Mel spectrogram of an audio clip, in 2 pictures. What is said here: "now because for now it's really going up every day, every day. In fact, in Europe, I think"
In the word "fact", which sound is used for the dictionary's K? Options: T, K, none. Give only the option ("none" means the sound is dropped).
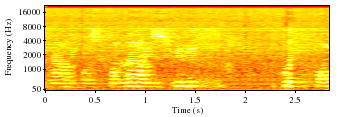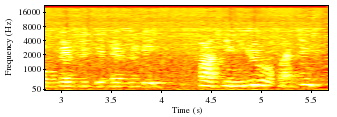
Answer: none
